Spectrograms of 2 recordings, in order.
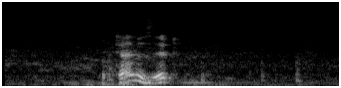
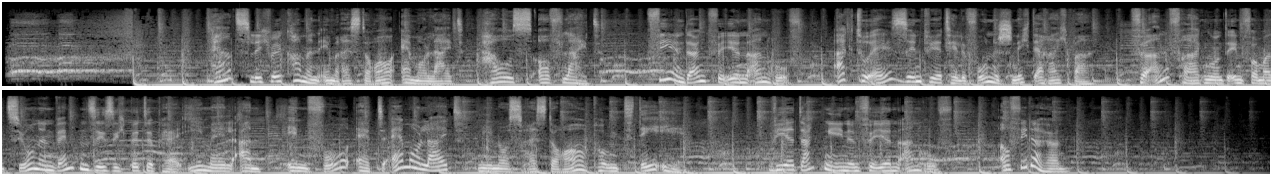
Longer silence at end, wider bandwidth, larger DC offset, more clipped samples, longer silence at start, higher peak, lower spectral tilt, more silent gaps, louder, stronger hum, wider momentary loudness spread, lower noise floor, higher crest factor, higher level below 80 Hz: about the same, 0.4 s vs 0.3 s; second, 9.4 kHz vs 16.5 kHz; second, under 0.1% vs 0.4%; neither; first, 0.7 s vs 0.05 s; second, -10 dBFS vs 0 dBFS; first, -8 dB/octave vs -4.5 dB/octave; neither; second, -23 LUFS vs -11 LUFS; neither; first, 26 LU vs 8 LU; first, -53 dBFS vs -33 dBFS; first, 18 dB vs 12 dB; second, -56 dBFS vs -20 dBFS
